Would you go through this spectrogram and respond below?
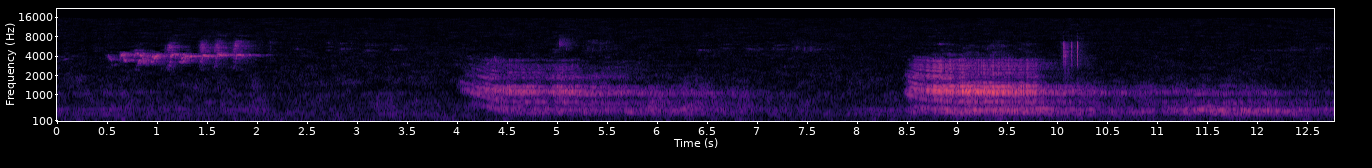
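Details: Red deer stag bellowing during the 2018 rut, with fourteen-point stags facing off and fighting: two loud, harsh, rough roars of about two seconds each, separated by a pause, after high chirping from a small bird.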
